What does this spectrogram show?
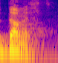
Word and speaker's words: dumbest: promotion arrays 11 the dumbest the dumbest be silent the dumbest the most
